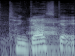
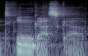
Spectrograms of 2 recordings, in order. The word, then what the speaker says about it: Tunguska: Tunguska impact. How do you spell that? Tunguska? – So I heard it pronounced two ways. There's Tunguska and then Tinguska, but it's spelled Tunguska.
